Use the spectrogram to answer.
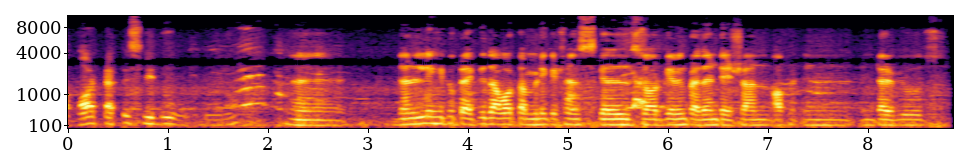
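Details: Adult man who stammers, getting stuck on words, trying techniques to manage extra muscular stress while speaking; stammering.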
